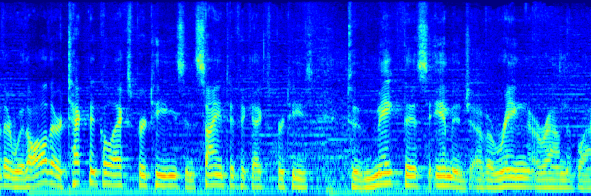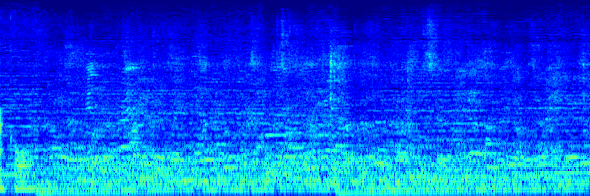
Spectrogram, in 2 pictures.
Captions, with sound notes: with all their technical expertise and scientific expertise to make this image of a ring around the black hole. (people chattering)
